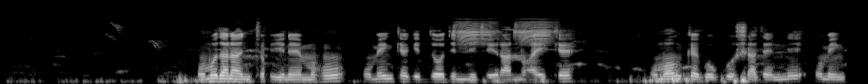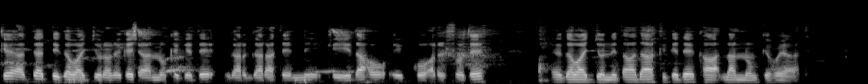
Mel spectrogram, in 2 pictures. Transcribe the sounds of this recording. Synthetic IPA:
ʔʊmʊd̪ɐnɐnt͡ʃːɔʔjɪneːmɔɦʊʊmɪŋkːɛɡɪd̪ːoːd̪ɪnːɪt͡ʃʼiːɾɐnːɔɐjkːɛ | ʔʊmɔŋkɛɡʊɡːʊʃːɐt̪ɛnːɪʊmɪŋkɛɐd̪ːɪɐd̪ːɪɡɐwɐd͡ʒːɔɾɐɾɛkʼɛt͡ʃʼaːnːɔkːɪɡɛd̪ɛɡɐɾɡɐɾɐt̪ɛnːɪkʼiːd̪ɐɦɔʔɪkːɔɐɾɛʃɔt̪ɛ | hɛɡɐwɐd͡ʒːɔnːɪt̪ʼaːd̪aːkːɪɡɛd̪ɛkaːʔlɐnːɔŋkːɛhɔjaːt̪ɛ̥

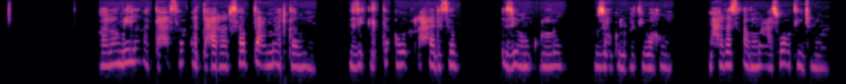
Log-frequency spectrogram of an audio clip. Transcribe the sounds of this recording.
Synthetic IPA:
ɡalawmelaat̪ʰːɐħaɾaɾsɐβt̪ʼaʕmiad̪ɡʰamiʔu | ʔɨzikʰɨlt̪ʰːɐʔawʕuɾɐħad̪ɐsɐβ | ʔɨziʔo̞mkʰulːu | bɨzuħɡɨlbɐt̪ʰiβɐxum | maħɾɐsaβmaʕaswɔχʼt̪ʰijd͡ʒɨmːaɾ

